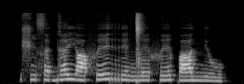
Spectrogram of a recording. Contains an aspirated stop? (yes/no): no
